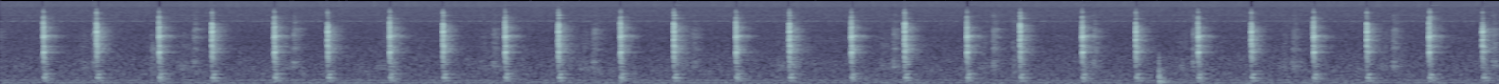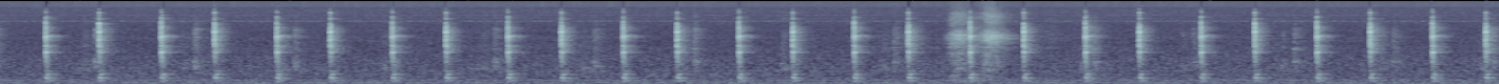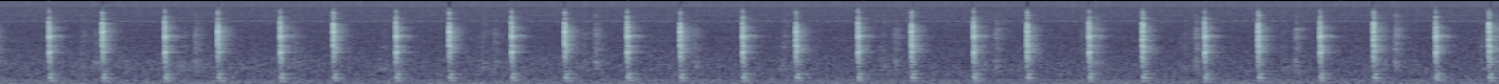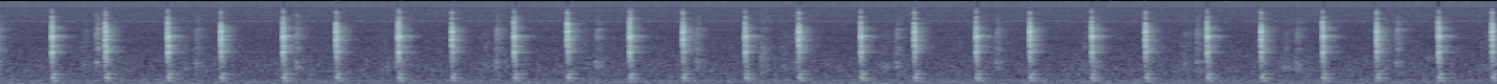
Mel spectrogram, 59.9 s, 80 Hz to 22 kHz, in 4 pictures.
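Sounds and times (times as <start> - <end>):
grandfather clock ticking: 0.4 - 24.3, 25.2 - 59.9.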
